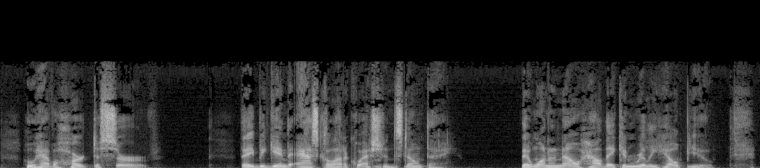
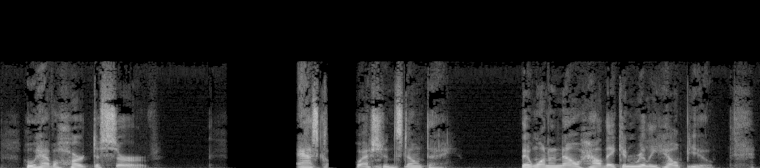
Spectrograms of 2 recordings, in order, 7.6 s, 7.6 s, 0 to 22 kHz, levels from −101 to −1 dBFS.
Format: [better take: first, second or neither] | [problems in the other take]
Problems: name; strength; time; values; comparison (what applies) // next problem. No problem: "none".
first | audio cutting out; at 2.5 s for 0.5 s and at 3.5 s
